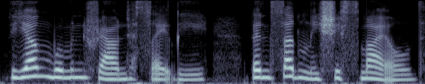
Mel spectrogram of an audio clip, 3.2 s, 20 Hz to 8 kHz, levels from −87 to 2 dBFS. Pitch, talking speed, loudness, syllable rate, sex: 220 Hz, 170 wpm, -19 LUFS, 5.6 syllables/s, female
